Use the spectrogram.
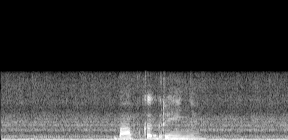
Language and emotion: Russian, neutral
